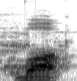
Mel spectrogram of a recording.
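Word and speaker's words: walk: यू ठीक है ना इसको पढ़ेंगे वॉक क्या पढ़ेंगे वाल ठीक है एल साइलेंट हो जाएगा इसको पढ़ेंगे ठीक है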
